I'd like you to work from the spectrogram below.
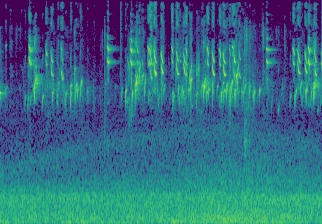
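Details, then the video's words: Goldfinches singing to attract the female in the wind: a long, lively sequence of rapid, high, tinkling chirps that thickens toward the middle, with steady wind noise beneath. "the chirping of goldfinches"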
